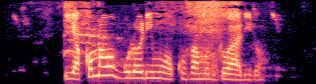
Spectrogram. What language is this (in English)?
Ganda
